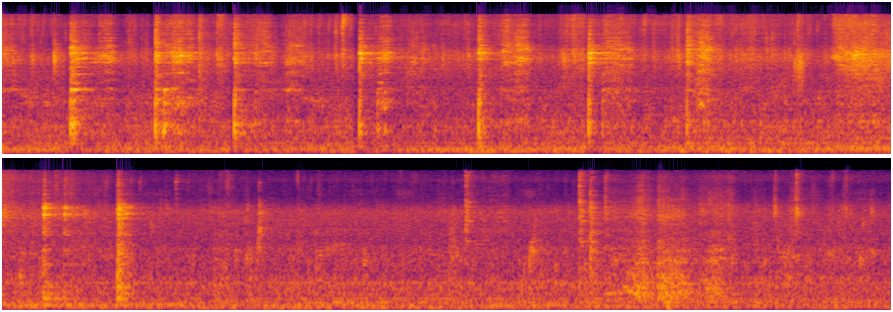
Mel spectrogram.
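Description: Fried curry leaves stirred into a Bengali egg curry in a pan, close sizzling with rapid, rhythmic spatula scrapes and clinks against the metal, settling to a quieter simmer toward the end.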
